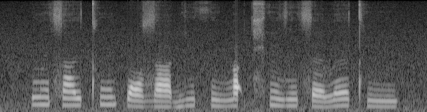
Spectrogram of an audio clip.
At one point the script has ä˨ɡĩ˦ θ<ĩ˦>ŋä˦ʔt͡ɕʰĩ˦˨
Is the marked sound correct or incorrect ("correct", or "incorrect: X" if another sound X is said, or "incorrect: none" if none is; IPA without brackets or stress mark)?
incorrect: ĩ˨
